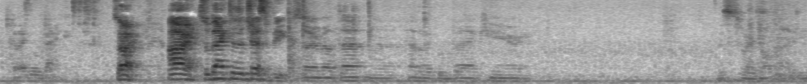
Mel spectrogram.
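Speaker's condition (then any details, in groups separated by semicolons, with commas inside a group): No condition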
